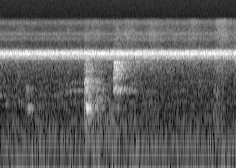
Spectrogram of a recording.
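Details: Crickets chirping at night in the countryside, heard from indoors: a steady high-pitched trill continues throughout, while two short louder knocks and a faint low tone sound in the background.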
